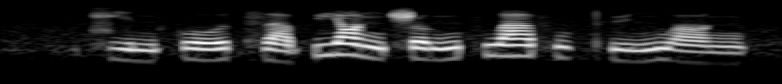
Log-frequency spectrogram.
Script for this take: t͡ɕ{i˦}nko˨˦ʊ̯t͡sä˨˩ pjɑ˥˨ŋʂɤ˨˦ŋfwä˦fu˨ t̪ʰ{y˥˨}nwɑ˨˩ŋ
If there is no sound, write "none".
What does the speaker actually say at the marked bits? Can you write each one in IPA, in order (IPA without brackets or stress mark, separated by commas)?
i˨˩, y˨˦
